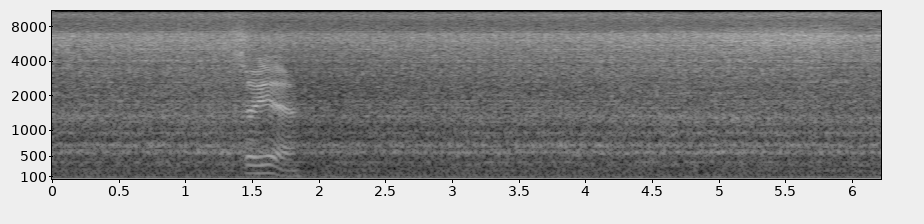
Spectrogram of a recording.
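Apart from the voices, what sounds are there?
2003 Porsche Boxster engine idling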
